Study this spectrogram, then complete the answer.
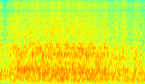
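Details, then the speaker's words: Engine on a farm machine with oil leaking, internal problem suspected: ragged choppy idle with uneven missing beat and harsh clatter, struggling to run when throttled; timing suspected, not advanced since no pinging, cause unconfirmed. "یہ ایک وقت کی طرح لگتا ہے جیسے یہ ہے یہ یا تو واقعی ہے [ __ ] یا میرا مطلب ہے کہ یہ ایڈوانس نہیں ہے کیونکہ یہ پنگ نہیں کر رہا ہے"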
